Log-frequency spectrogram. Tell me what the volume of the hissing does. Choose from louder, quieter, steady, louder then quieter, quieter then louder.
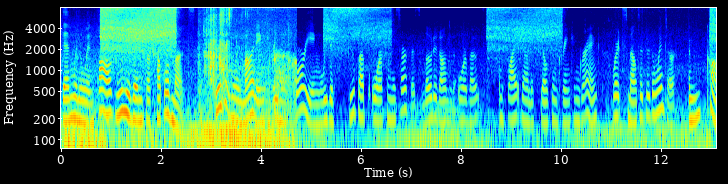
quieter.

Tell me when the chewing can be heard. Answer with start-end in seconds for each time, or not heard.
2.7-4.8.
